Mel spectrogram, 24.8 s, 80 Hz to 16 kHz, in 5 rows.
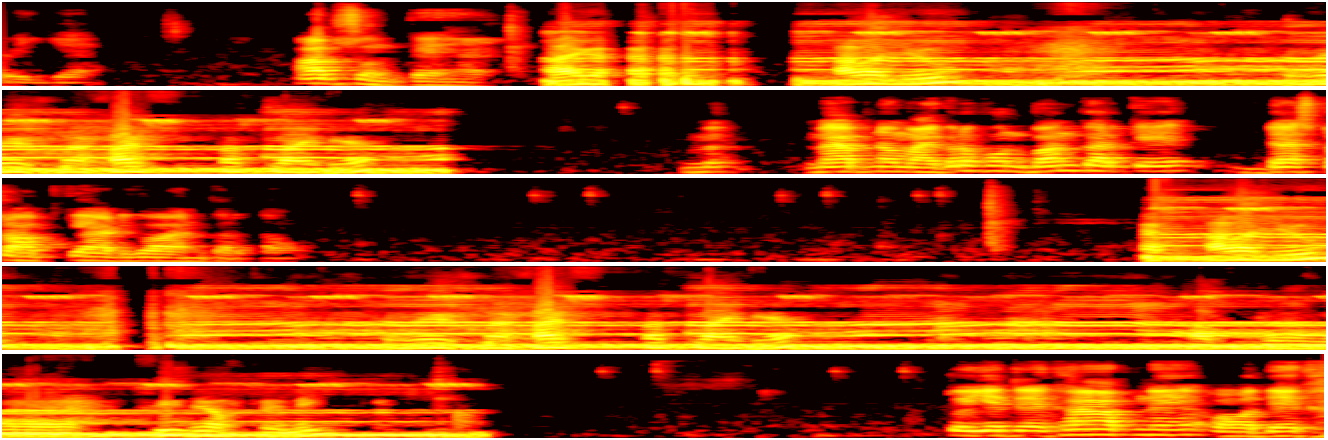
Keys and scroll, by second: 1.9 space, 6.7 space, 13.6 space, 21.6 space.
